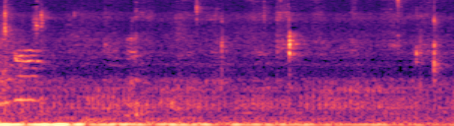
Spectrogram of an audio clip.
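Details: Domestic mother cat tending kittens that wait to be washed and fed; a short mew at the very start gives way to a deep, continuous rumbling purr that slowly fades.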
